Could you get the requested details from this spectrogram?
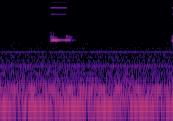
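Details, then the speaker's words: iPhone X board after a shorted component was removed: multimeter continuity test gives two short high beeps about a second apart over a quiet hum, showing the component was shorted. "a shorted component. You hear it beeping."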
